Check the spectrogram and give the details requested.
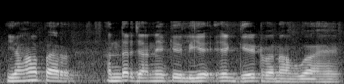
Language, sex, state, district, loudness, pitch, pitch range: Hindi, male, Uttar Pradesh, Lalitpur, -14 LUFS, 155 Hz, 140-165 Hz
